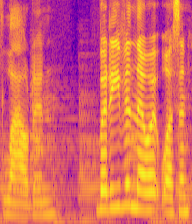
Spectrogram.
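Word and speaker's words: Loudoun: It's also one of those counties people say wrong all the time. Luden. It's Lden.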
